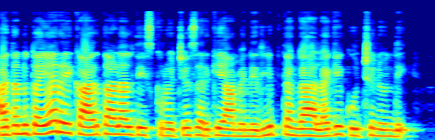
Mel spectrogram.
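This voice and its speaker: A woman narrating a novel in a steady, expressive storytelling voice. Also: medium pitch, quick pace. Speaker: audiobook narrator.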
